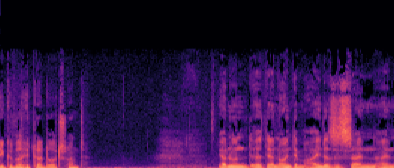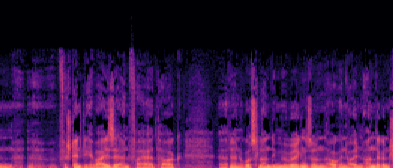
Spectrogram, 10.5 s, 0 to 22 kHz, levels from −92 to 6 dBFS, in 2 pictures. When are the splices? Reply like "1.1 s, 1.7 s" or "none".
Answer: 8.3 s

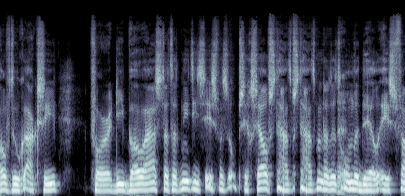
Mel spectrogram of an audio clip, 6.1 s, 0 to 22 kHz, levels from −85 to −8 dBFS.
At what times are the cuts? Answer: 4.4 s

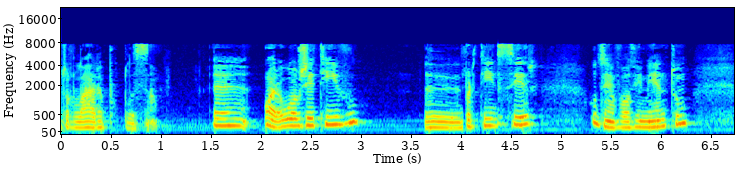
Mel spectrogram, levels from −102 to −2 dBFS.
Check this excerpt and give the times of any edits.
4.0 s, 4.4 s

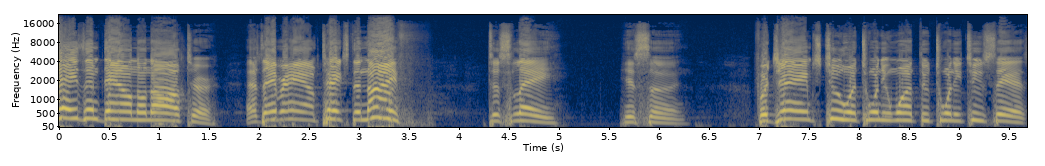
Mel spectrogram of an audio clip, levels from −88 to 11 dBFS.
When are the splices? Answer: 1.7 s

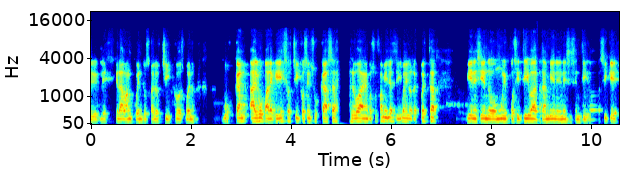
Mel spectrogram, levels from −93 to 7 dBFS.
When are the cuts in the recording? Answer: none

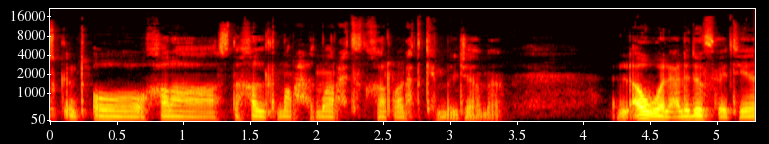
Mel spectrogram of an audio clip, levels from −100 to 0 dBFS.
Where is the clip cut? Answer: 2.0 s, 2.7 s

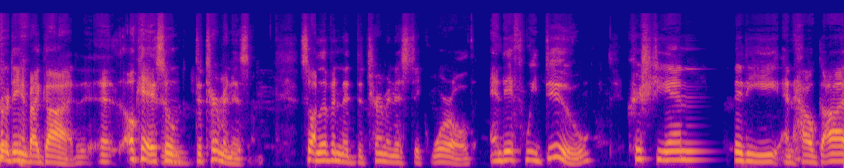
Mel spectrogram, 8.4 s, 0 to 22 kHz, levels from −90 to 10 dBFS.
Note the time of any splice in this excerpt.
3.2 s

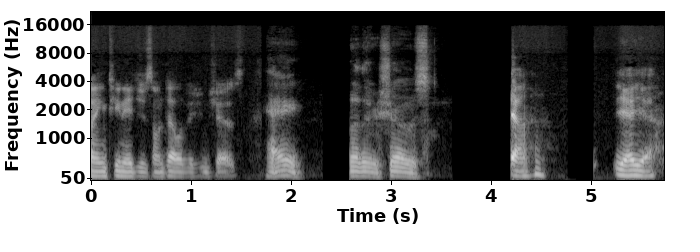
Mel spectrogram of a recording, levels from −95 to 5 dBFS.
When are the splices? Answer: 2.6 s

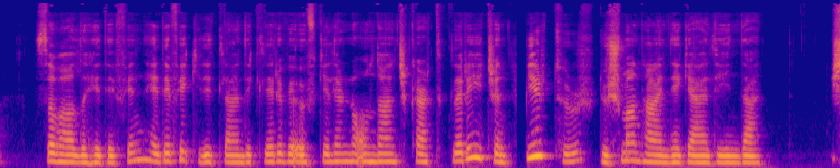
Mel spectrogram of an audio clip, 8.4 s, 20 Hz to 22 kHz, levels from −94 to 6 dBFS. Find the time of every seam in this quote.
5.2 s

